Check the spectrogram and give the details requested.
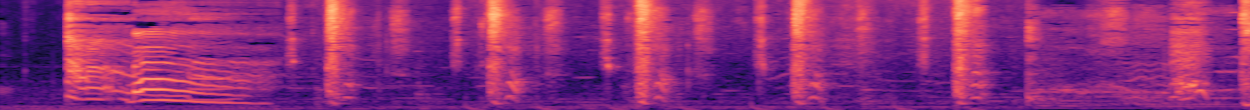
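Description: An infant gives a brief vocal sound, then a run of about five quick, sharp sneezes.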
